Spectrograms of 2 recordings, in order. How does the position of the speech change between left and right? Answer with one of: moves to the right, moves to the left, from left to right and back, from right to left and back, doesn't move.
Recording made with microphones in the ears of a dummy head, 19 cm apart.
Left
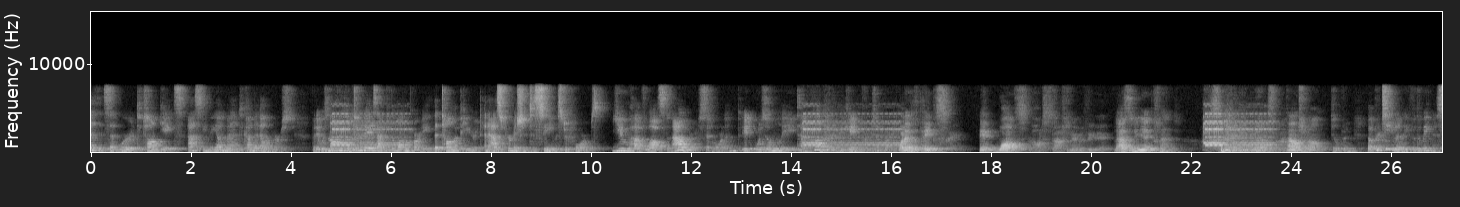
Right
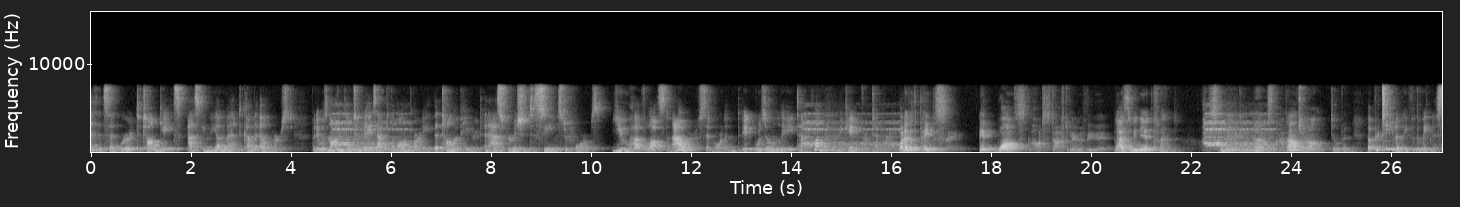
from right to left and back.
